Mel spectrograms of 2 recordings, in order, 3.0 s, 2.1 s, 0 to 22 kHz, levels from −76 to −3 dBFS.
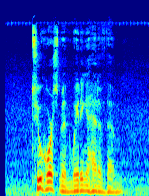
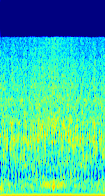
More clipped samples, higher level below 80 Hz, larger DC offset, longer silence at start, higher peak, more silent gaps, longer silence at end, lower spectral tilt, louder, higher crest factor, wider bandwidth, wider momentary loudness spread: neither; first, -42 dBFS vs -54 dBFS; second, under 0.1% vs 3%; about the same, 0.1 s vs 0 s; first, 0 dBFS vs -10 dBFS; neither; about the same, 0 s vs 0 s; first, -5.5 dB/octave vs -1.5 dB/octave; about the same, -19 LUFS vs -21 LUFS; first, 20 dB vs 14 dB; first, 15.5 kHz vs 10.5 kHz; first, 24 LU vs 2 LU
